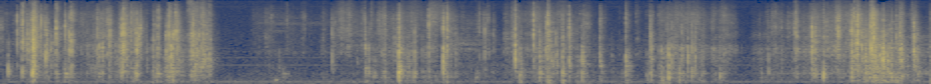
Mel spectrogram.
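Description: Crinkling of a stapled plastic parts bag being handled and opened, in crackly bursts with short pauses about two seconds in and again near the end.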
